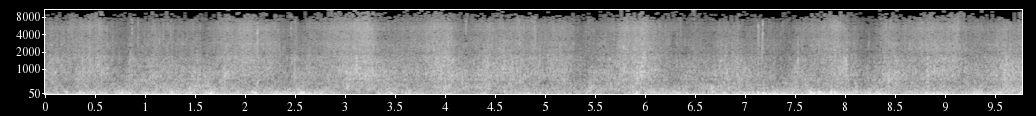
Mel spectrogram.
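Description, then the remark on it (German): Thick mud bubbles and churns in a steady, loud wash of gurgling and rushing noise, with occasional stronger surges and no voices: a geothermal mud pot in Iceland. “Manchmal blubbert der Schlamm vor sich hin.”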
